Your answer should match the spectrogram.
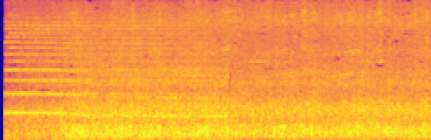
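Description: A train running fast through a station, its horn sounding as the clip opens, falling slightly in pitch and dying away about two seconds in, over the steady rush and rumble of the passing coaches.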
